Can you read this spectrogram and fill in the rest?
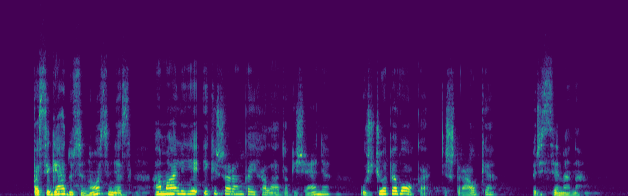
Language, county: Lithuanian, Vilnius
